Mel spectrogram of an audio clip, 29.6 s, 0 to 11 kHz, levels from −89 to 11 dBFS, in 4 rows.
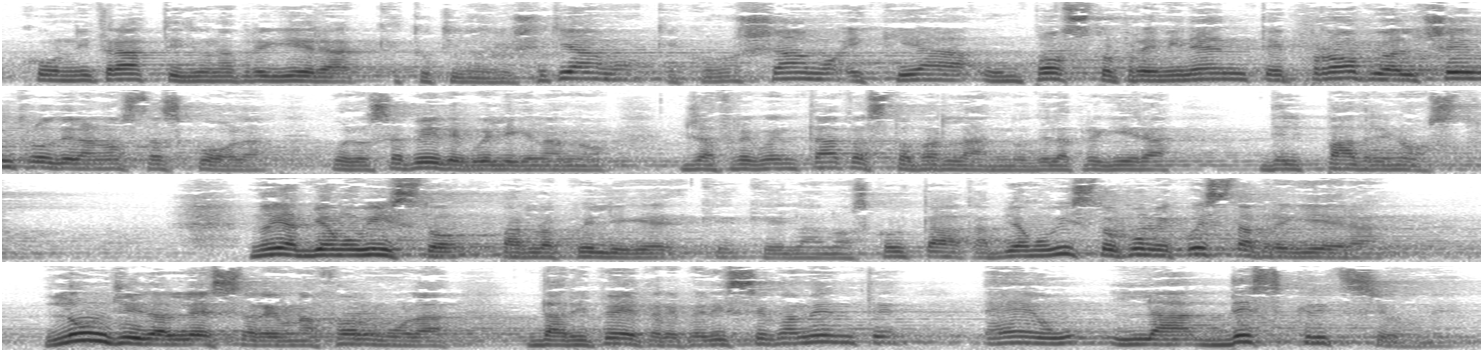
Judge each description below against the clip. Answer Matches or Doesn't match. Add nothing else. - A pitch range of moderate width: Doesn't match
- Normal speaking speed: Matches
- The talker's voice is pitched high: Doesn't match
